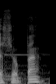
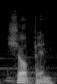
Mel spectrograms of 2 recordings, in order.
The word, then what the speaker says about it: Chopin: Como Chopin, que todos le decimos Chopin, pero él no se decía Chopin. Chopin. – Chopin.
